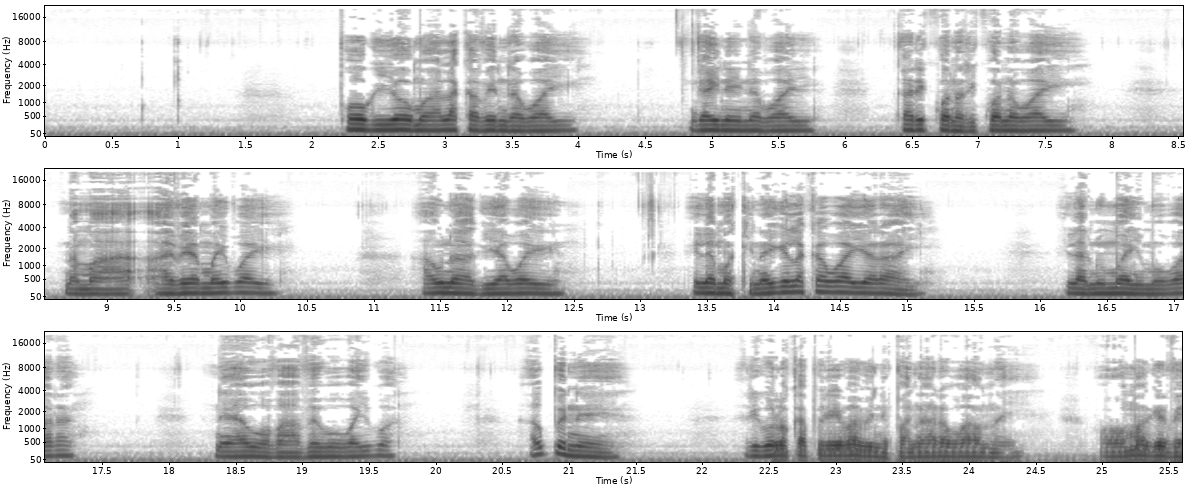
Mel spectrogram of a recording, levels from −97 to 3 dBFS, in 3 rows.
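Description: From 22.52 s to the end at 25.60 s, the speech carries overlap-add ripple. The frames were rejoined with overlaps whose windows don't sum to a steady gain, so the level dips by about 60 dB once per frame, around 100 times a second, giving a harsh, buzzy robotic flutter. On a waveform the envelope is chopped into regular deep notches; a spectrogram shows evenly spaced vertical stripes and sidebands around harmonics.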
